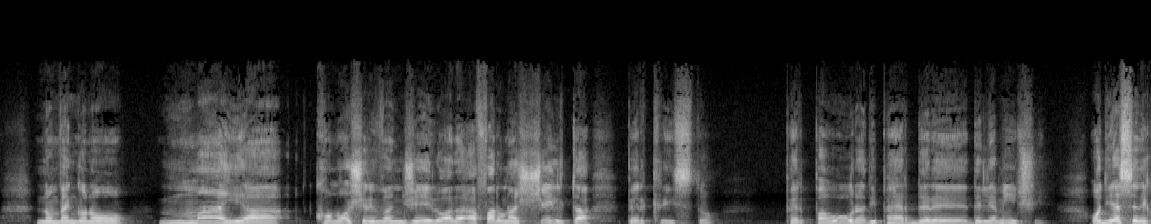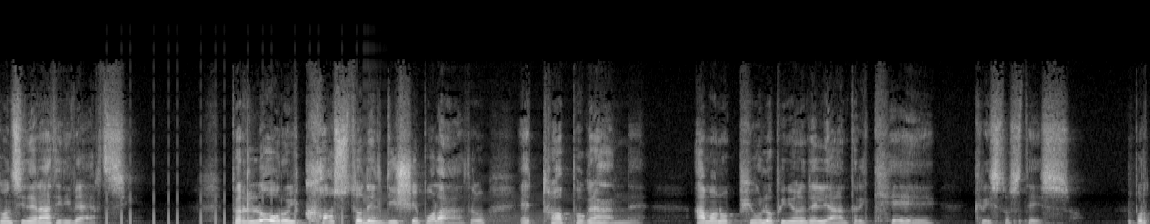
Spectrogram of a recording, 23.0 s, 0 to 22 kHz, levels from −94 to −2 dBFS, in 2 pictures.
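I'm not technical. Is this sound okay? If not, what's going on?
No. From 12.57 to 15.09 s, right after "o di essere considerati", there are GSM signalling bursts: a galloping tick-tick-tick with short, fairly loud buzzes. A nearby 2G mobile phone is sending quick radio pulses, and the recording gear picks them up as sound.

Then from 15.14 to 17.94 s comes a steady GSM phone buzz, a raspy drone at about 217 Hz. It is quieter than the bursts. A phone has settled into a call and is now pulsing nonstop, and the audio circuit turns each pulse into noise.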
